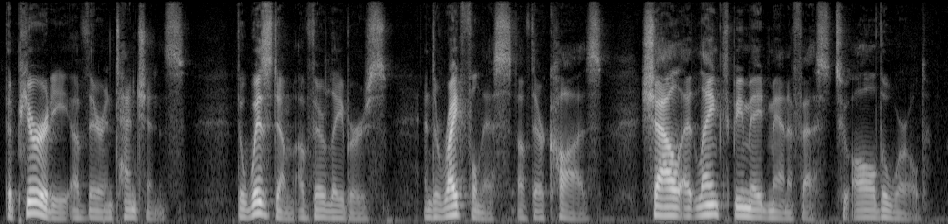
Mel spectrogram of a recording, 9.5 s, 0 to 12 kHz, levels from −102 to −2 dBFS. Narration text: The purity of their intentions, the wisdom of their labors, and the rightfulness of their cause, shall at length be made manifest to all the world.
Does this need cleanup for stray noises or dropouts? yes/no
no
